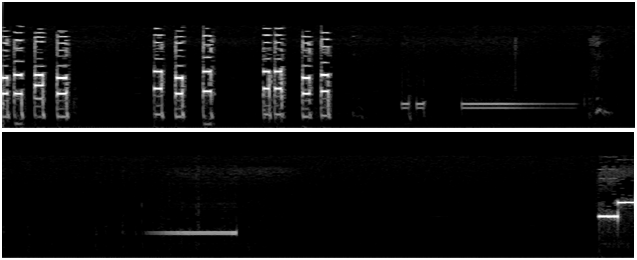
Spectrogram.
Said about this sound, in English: Let's try another one. Try one up from that. Do we have a dial tone here? Okay.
